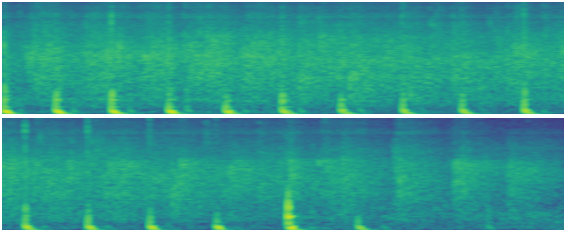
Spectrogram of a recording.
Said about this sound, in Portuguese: Deus faz maravilhas ou não faz? Dá uma salva de palmas para o nosso Deus.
